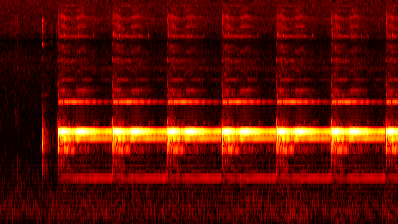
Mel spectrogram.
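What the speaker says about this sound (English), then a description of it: "Here's the bell first." DCC sound bell from an HO scale GO Train cab car, ringing in a steady repeating electronic ding roughly every two-thirds of a second, clear and close with no talk.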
